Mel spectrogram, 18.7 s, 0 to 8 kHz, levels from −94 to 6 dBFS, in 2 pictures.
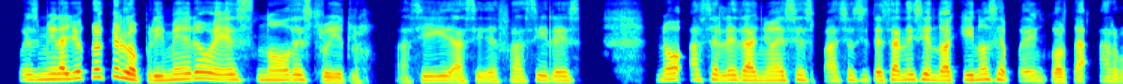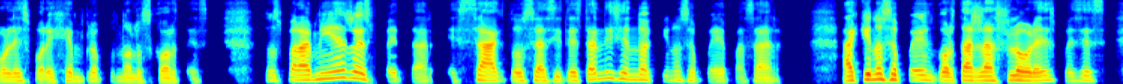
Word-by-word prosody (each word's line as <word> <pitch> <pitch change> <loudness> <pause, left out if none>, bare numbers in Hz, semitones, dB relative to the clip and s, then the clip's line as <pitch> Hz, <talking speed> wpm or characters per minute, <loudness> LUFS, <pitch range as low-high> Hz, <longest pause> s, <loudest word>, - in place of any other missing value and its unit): Pues 180 0 -4
mira, 195 +1 +4
yo 230 +3 +3
creo 275 +3 +3
que 290 - +3
lo 185 -8 +8
primero 190 +7 +2
es 180 -2 0
no 170 0 0
destruirlo, 140 -9 -2 0.3
así 150 +7 -4
así 130 +2 -3
de 140 +1 -4
fácil 145 +2 -5
es, 150 -1 -3 0.6
no 190 +4 +1
hacerle 175 -2 -1
daño 155 -1 +2
a 155 - +1
ese 155 +3 -1
espacio, 155 +1 -6
si 165 +1 -7
te 150 -1 -1
están 165 +2 +2
diciendo: 180 -3 +1
"Aquí 160 +3 +2
no 185 +2 0
se 180 -3 0
pueden 150 -1 -7
cortar 135 -2 -2
árboles", 135 -2 -4
por - - -5
ejemplo, 135 +2 -6
pues, 135 0 -23
no 125 -2 -5
los 115 0 -7
cortes. 115 -1 -7 0.4
Entonces, 165 -1 -9
para 170 -1 +5
mí 205 +5 +1
es 250 +1 +3
respetar, 140 - -2
exacto, 150 +1 +2
o 140 - -1
sea, 135 -1 0
si 140 0 -7
te 145 - -1
están 185 +8 -1
diciendo: 205 -5 -1
"Aquí 155 -1 -7
no 160 0 -8
se 150 -2 -6
puede 130 +1 -10
pasar, 120 +2 -7 0.5
aquí 150 +5 +5
no 195 +1 +5
se 185 0 +4
pueden 170 -2 -2
cortar 150 +1 +3
las 150 0 +3
flores", 160 0 +4
pues, 140 -3 -12
es 155 -1 -6
155 Hz, 200 wpm, -22 LUFS, 140-180 Hz, 0.6 s, lo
